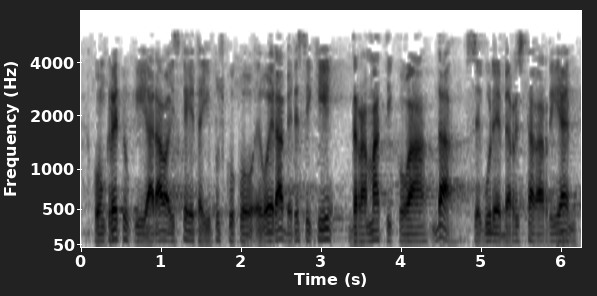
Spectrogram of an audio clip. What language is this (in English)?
Basque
